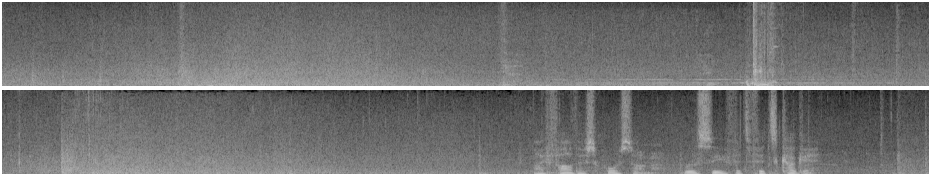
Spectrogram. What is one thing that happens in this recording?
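Heavy rain pours down in a strong wind.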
